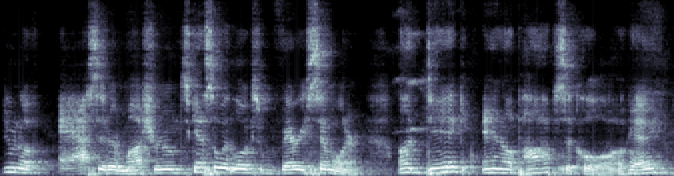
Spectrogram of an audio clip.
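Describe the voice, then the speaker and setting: A man's voice: on the high side, expressive, a little slow, darkish tone. A man performing stand-up comedy as a profane, conversational and punchy rant. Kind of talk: stand-up comedy monologue, crude casual rant. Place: live comedy venue on stage. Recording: echoey club room, distant dull mic.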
